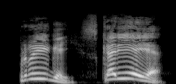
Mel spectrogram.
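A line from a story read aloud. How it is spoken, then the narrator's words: Shout. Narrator (Russian): крикнул Джейсон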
